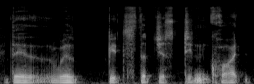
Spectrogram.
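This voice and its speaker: A man co-hosts a casual film podcast in a low-pitched voice. He talks in a wry, wordy way with colourful turns of phrase, and the sound is dry and free of room echo. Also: completely flat delivery, slow pace, gravelly, darkish tone. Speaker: podcast co-host reviewing films. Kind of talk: casual chat.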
